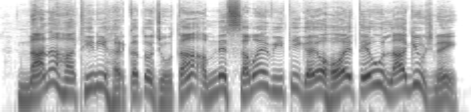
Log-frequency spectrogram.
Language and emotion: Gujarati, happy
